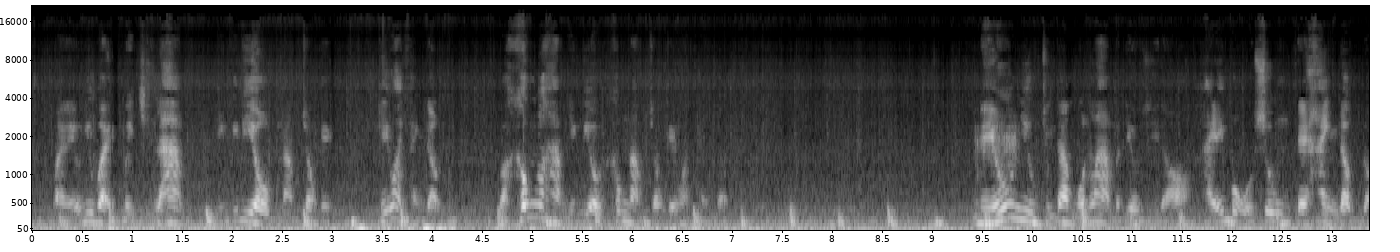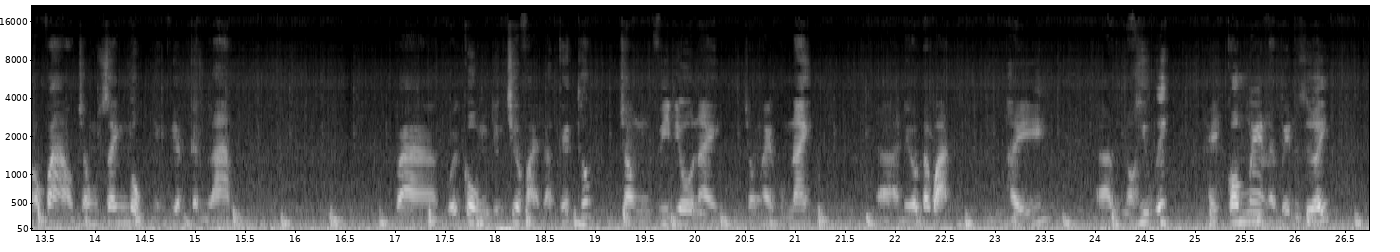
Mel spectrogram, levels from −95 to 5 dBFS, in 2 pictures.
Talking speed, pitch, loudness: 190 wpm, 150 Hz, -25 LUFS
